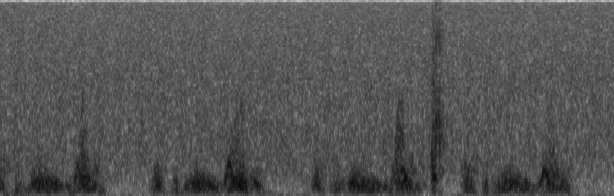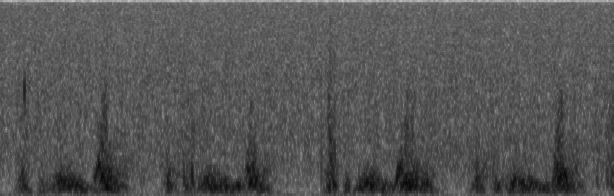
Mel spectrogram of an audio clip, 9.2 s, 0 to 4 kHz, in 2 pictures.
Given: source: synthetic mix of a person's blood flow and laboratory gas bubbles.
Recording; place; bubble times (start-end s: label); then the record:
Doppler ultrasound of blood flow; precordium
3.22-3.35 s: bubbles
4.76-4.84 s: bubbles
5.97-6.10 s: bubbles
7.05-7.25 s: bubbles
9.08-9.22 s: bubbles
From the record:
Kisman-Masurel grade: 122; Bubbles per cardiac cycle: 1 to 2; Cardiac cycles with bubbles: 10 to 50%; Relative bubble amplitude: moderate (0.250 to 0.450); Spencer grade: 2 (many but less than half of the cardiac periods contain bubble signals, singularly or in groups); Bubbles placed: only in the low amplitude regions of the cardiac cycle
